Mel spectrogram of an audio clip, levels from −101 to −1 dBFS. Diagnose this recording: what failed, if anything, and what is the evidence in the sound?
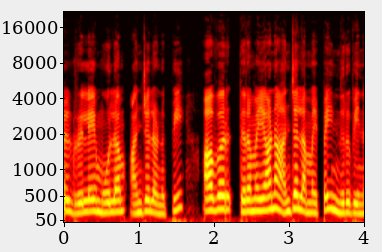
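Nothing failed; no fault is audible anywhere.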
